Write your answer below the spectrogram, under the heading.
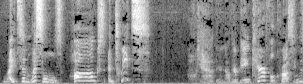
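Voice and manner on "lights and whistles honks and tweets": sing-song high. Acted. Rhyme read to children.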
